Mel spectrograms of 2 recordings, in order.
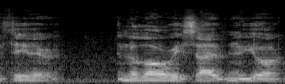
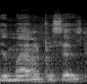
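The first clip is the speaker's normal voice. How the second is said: ordinary delivery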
